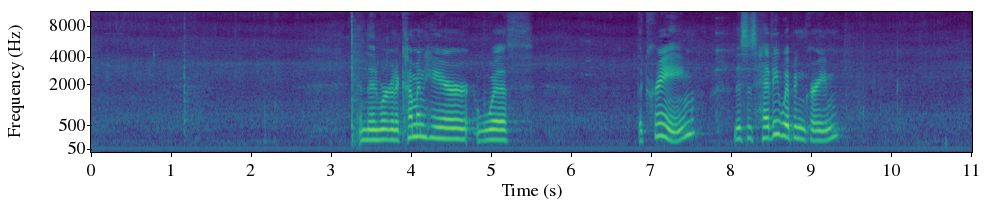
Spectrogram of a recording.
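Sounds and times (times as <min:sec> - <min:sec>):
food sizzling in frying pans: 0:00.0 - 0:11.0.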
